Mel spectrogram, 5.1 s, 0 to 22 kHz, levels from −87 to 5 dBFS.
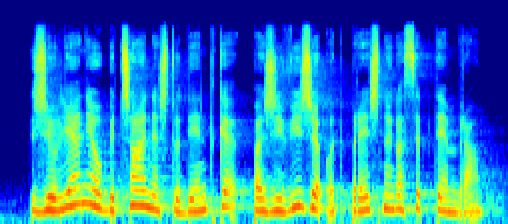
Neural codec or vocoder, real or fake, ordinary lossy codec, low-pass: none; real; none; 14.4 kHz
